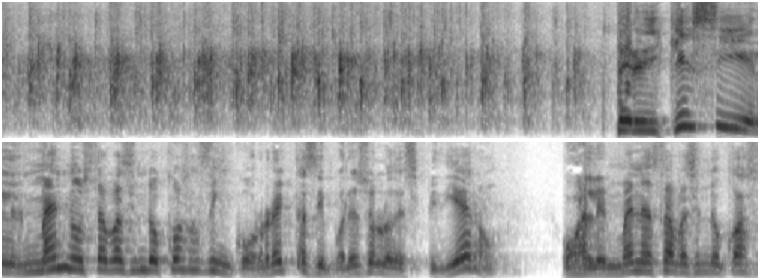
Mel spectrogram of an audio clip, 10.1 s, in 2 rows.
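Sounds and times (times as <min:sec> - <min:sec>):
audience applause: 0:00.0 - 0:04.7
speech: 0:04.1 - 0:10.0.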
